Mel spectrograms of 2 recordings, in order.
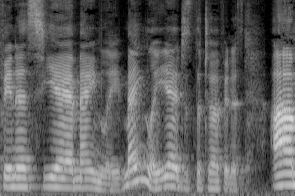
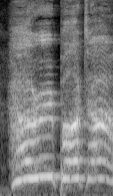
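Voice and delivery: very high, very loud villainous cry; 10 semitones higher, 7 dB louder than usual. Doing an impression that another speaker was expecting: Voldemort voice. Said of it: "my Voldemort is".

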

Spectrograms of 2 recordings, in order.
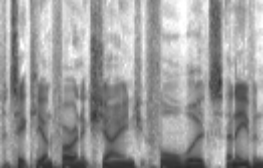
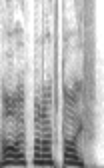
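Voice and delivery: tiny, very high, squeaky voice. Retelling meeting a colleague nicknamed Growler: imitating Dave's voice. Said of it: "you expect a man called Growler to have a certain type of voice".

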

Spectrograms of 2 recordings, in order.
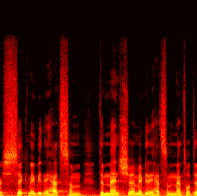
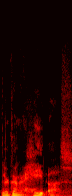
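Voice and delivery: murmured, lower and quieter; 4 semitones lower, 13 dB quieter than usual. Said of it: "she's saying under her breath".

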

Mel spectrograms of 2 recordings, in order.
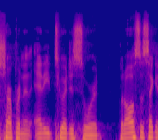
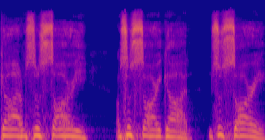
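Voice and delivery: very slow, drawn-out, pitched-up, over-apologetic tone; 5 semitones higher than usual. Retelling how an over-repentant person prays: imitating someone apologizing over and over. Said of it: "that one guy that's like".

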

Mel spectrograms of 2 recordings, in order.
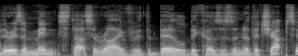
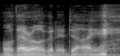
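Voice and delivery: lower put-on gloomy voice; 5 semitones lower than usual. Imitating the other speaker predicting that everyone will die: imitating Dave's voice. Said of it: "I just heard this voice of Dave going".

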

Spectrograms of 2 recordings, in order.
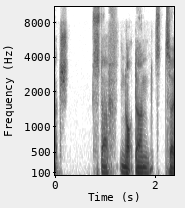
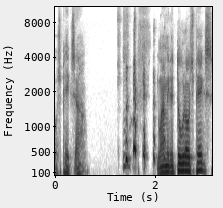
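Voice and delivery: put-on New Jersey mobster accent; 3 semitones higher, 4 dB louder than usual. Riffing about the pigs on a pig farm, new jersey mobster voice. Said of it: "That's my New Jersey mobster voice".

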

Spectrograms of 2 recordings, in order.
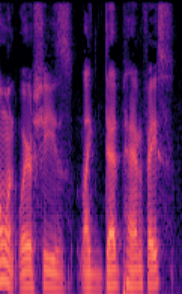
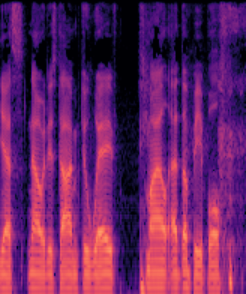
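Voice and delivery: robotic, flat, level monotone, like a machine; 3 semitones lower than usual. Imitating a politician being robotic: imitating robotic Stephen Harper. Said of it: "She's like Stephen Harper".

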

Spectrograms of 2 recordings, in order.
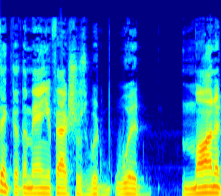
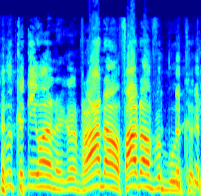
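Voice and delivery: mock auctioneer patter, much higher; 13 semitones higher, 3 dB louder than usual. Playfully taking bids for the others, in an auctioneer voice. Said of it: "You'd be a good auctioneer".

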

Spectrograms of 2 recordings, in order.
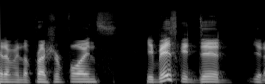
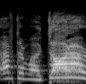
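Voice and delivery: put-on angry voice, higher and louder; 8 dB louder than usual. Retelling a fight scene, quoting Daniel: imitating Daniel's angry voice. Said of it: "I just love the anger in his voice".

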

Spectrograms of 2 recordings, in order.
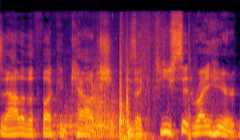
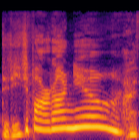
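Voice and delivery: put-on drunk girl voice, very high-pitched; 11 semitones higher than usual. Retelling what a drunk girl said in a dining area; imitating a drunk girl. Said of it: "The drunk girl goes like".

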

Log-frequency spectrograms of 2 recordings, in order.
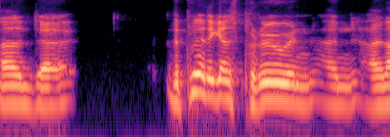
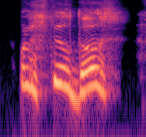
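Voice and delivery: put-on high-pitched Scouse accent in a kid voice. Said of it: "Scouse accent".

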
